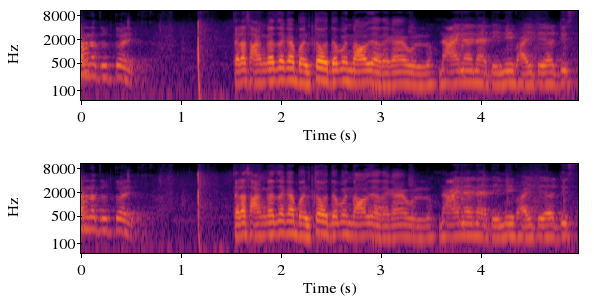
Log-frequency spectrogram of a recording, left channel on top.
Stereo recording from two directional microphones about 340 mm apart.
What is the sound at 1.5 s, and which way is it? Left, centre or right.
A man's voice, centre.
